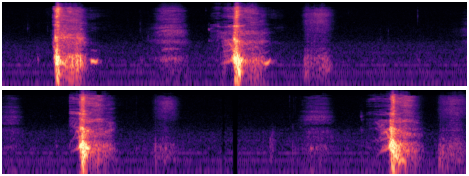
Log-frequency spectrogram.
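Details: Female sneezing: four explosive sneezes, each preceded by a quick in-breath and followed by a small after-sound; ordinary sneezing.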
